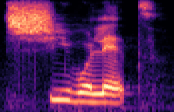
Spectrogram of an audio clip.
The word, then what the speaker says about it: Shibolet: Ellos le decían, ah, no eres, le hacían la prueba, di Shibolet. Y ellos no sabían pronunciar la sh, sino decían la s.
